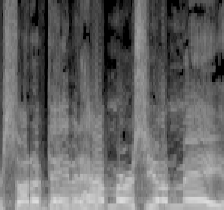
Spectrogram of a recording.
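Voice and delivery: high, loud, insistent plea; crying out. Acted. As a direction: shout all the harder for mercy. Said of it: "he cried out all the more".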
